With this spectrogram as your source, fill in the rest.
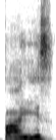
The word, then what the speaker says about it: país: No primeiro caso, pais, a sílaba tônica é pá, né? No segundo caso, país, a sílaba tônica é isinção é marcada pelo acento. Então, como consequência disso, podemos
